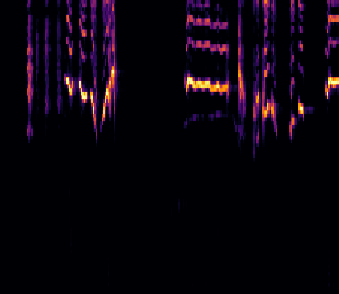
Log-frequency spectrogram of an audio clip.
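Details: Fighting oriental magpie-robin: a quick cluster of buzzy notes and a sweeping slurred whistle, a pause, then a long level whistle followed by short varied phrases.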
